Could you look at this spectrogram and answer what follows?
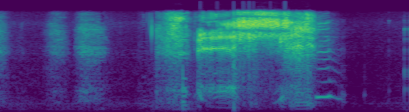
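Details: Woman's sneezing fit while reading a book aloud, sneezes described as intense and violent: hitching in-breaths build into a long, forceful, hissing sneeze trailing into a short voiced sound.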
